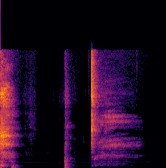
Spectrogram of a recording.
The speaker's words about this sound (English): And I've just realised I don't have any water. I'm going to cough, so I apologise.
